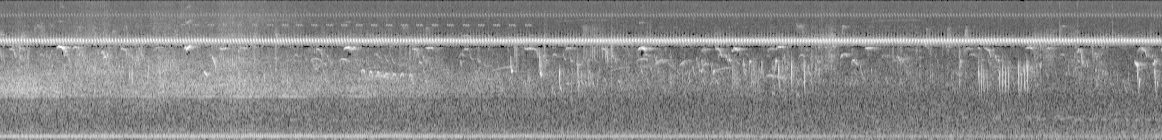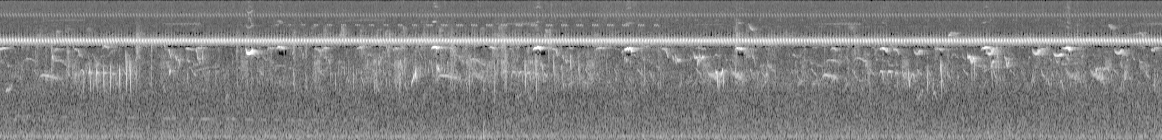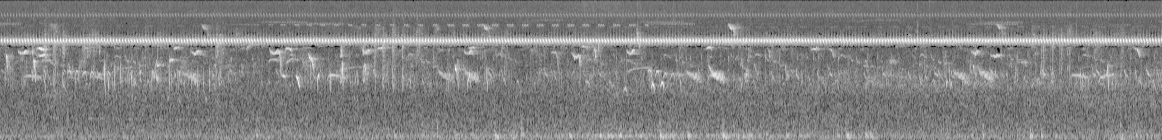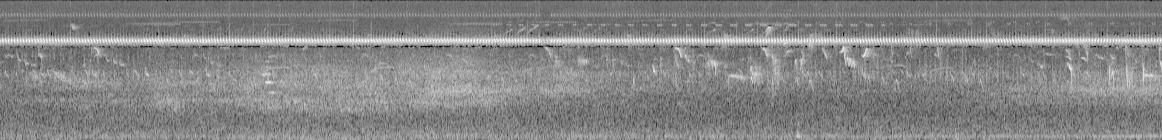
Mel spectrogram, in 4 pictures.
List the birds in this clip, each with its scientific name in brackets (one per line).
Yellow-breasted Apalis (Apalis flavida)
